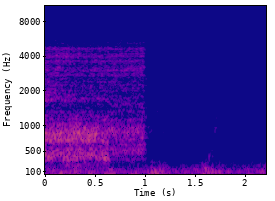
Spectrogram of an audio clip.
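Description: The hissy tail of a recorded voice message being played back. The hiss cuts off suddenly about a second in, leaving only a faint low rumble.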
